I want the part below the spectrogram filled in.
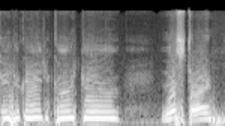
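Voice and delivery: speaking through a yawn. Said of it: "Sorry, I yawned".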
